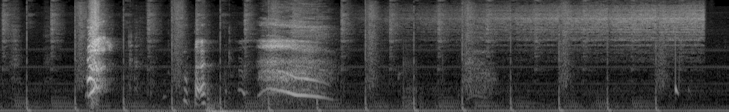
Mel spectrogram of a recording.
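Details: A streamer has intense hiccups: repeated short, abrupt vocal jolts mixed with gasps and laughter over background music.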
